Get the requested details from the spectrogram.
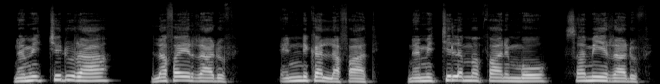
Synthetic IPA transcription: nɐmɪt͡ʃːɪd̪ʊɾaː | lɐfɐɪrːaːd̪ʊfɛ̥ | ʔɪnːɪkɐnlɐfaːt̪ɪ̥ | nɐmɪt͡ʃːɪlɐmːɐfːaːnɪmːo̞ː | sɐmiːɪrːaːd̪ʊfɛ̥

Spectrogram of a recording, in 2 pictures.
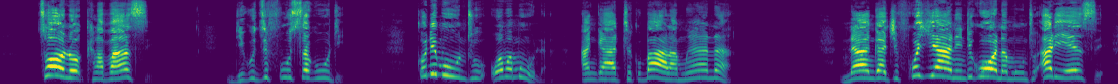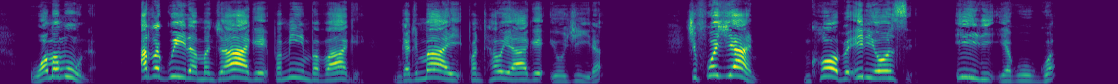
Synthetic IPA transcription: t͡sɔnɔkʰalapansi̥ | ndikud͡zifusak̬uːt̬i | kɔɗimuntʰuwamamuna̰ː | ŋɡatʰɛkuɓalamwaːna | naŋɡat͡ʃifuwat͡ʃianindikuɔnamuntʰuʔalijɛnsɛ̥ | wamamuna̰ | ataɡwiɾamand͡ʒaak̬ɛpamimbapakɛ̰ | ŋɡatimaipantʰawijakɛʔjɔt͡ʃiːɾa | t͡ʃifuwat͡ʃani | ŋkʰɔp̬ɛʔiɾijɔnsɛ̥ | iɾijakuːɡwa

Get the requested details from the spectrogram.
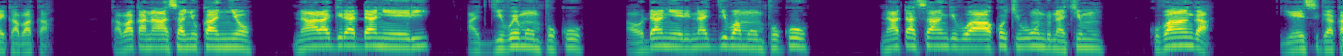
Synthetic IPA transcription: kaβaka̰ | kaβakanaːsaɲukaɲːo̞ | naːlaɡiɾadanie̞ːɾi | aɟːiβwe̞mumpuku | awo̞danie̞ːɾinaɟːiβwamumpuku | natasaːŋɡiβwaːko̞ciwuːndunacimu | kuβaːŋɡa̰ | jeːsiɡak

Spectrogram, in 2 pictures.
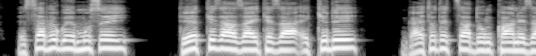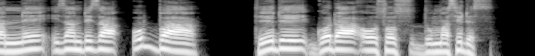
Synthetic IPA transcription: hɛsːɐfɛɡʊjɛmʊsɛj | t̪e̞ːt̪ːɪzaːzɐjt̪ɛzaʔɛkːɪd̪ɪ | ɡɐjt̪ɔt̪̬ɛt͡sːad̪ʊŋkːaːnɛzɐnːɛɪzɐnd̪ɪzɐʊbːaː | t̪iːd̪ɪɡɔd̪aːʔo̞ːsɔsd̪ʊmːɐsɪd̪ɛs

